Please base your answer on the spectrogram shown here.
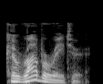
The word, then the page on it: corroborator: British English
